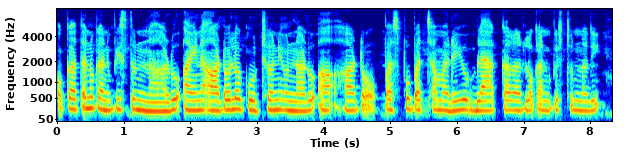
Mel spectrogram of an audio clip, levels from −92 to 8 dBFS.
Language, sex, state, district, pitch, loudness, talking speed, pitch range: Telugu, female, Telangana, Mahabubabad, 220 Hz, -15 LUFS, 100 wpm, 210-235 Hz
